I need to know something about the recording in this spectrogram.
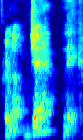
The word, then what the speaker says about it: criminogenic: This is how the stress works like this. So remember what the rule states. When you have any word that ends in IC, just go to the syllable before the one ending in IC.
